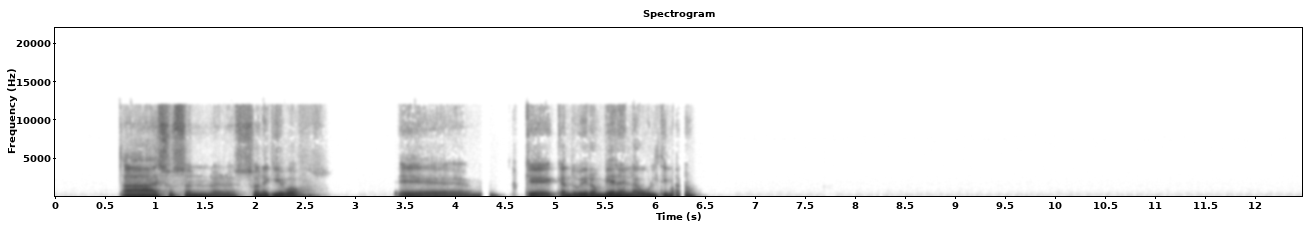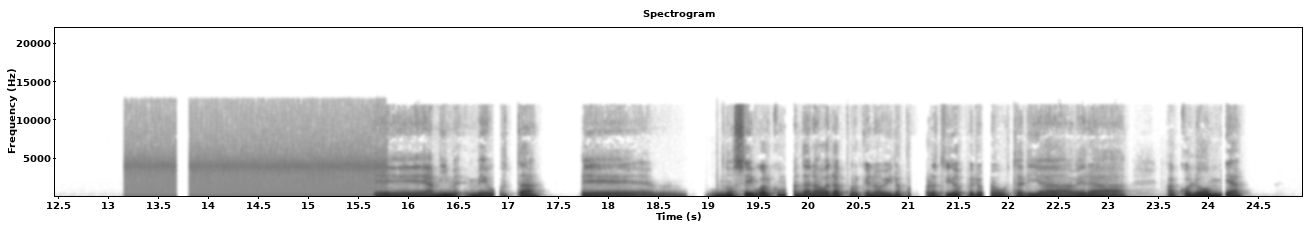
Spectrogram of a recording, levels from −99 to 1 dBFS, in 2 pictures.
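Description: Soft-edged gaps, fading out and back in, open at 4.26–4.35 s, 6.18–6.30 s (broken holes, longest around 70 ms), 8.25–8.27 s, 13.68–13.80 s, 16.85–16.92 s, 19.77–19.86 s, 21.74–21.83 s and 24.13–24.18 s. This is AAC frame loss with muting. The decoder zeroed the missing frames, and their overlapping windows blur the edges. The gaps run from 20 to 130 ms in steps of about 10 ms, which fits the short frames of a low-delay AAC stream, likely AAC-ELD.

From 13.15 to 15.79 s a steady, raspy mains buzz sits about 20 dB below the speech. It comes from switching spikes on 60 Hz power, with harmonics climbing into the kilohertz range.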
